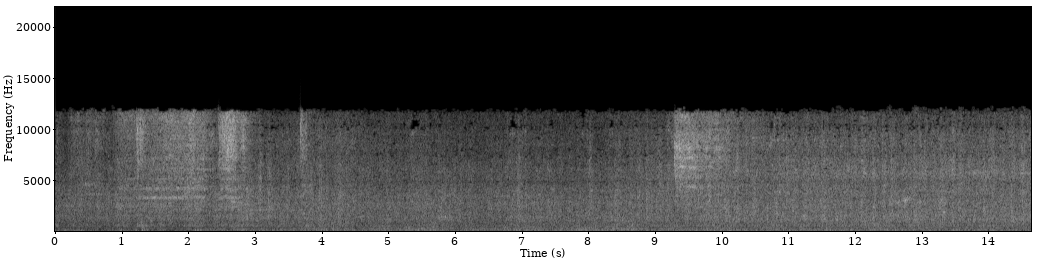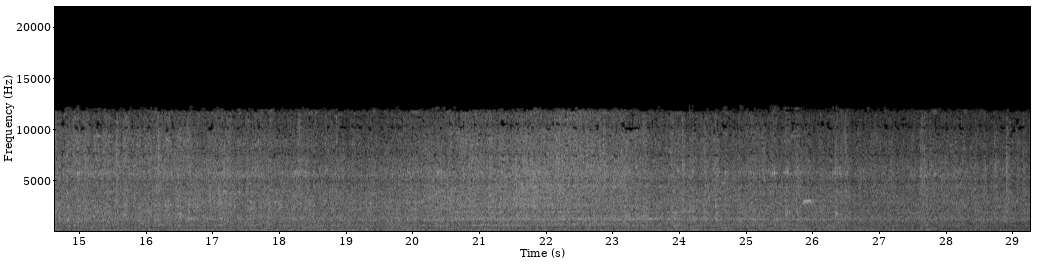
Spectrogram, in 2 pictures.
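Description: A train running past on the track, with a steady rumble of wheels on the rails. Short bursts of high wheel squeal come about a second in and again about nine seconds in.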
